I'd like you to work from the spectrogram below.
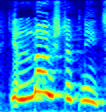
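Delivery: high, loud angry shout. A narrator's reading. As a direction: yell in exasperation. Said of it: "schreeuwde hij".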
